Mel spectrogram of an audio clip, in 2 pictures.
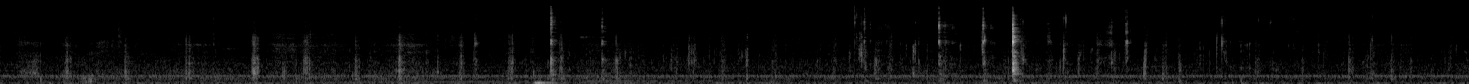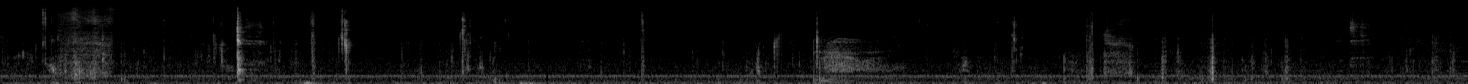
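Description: A person chewing and smacking while eating salmon larb with rice, with sharp clicks of a fork against a ceramic plate scattered throughout. A longer noisy mouth sound comes about halfway in, and a faint steady hum runs underneath.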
